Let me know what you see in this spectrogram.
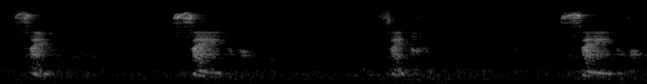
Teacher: full full it's that stop T that's cutting off the sound that unvoiced consonant at the end that even though is not released does affect the vowel length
